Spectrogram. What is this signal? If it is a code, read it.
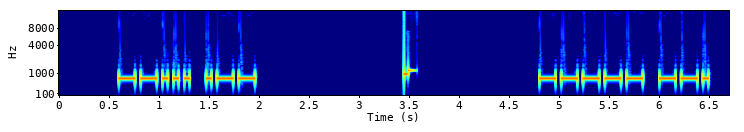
Morse code, heard as a keyed tone, about 23 wpm, 700 Hz. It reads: 7 W 0 G
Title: Single-Letter Single-Number 22wpm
